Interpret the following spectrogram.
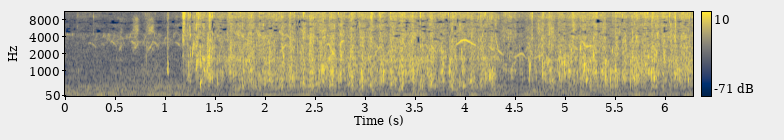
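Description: A mud-caked toy cement mixer truck being swished and rinsed by hand in shallow muddy water: continuous splashing and sloshing starting about a second in.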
